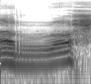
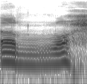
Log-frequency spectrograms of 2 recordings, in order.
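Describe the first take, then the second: Both takes have the same delivery.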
